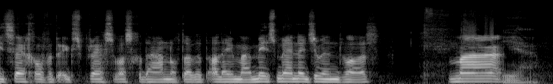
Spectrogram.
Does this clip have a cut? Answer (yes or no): no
